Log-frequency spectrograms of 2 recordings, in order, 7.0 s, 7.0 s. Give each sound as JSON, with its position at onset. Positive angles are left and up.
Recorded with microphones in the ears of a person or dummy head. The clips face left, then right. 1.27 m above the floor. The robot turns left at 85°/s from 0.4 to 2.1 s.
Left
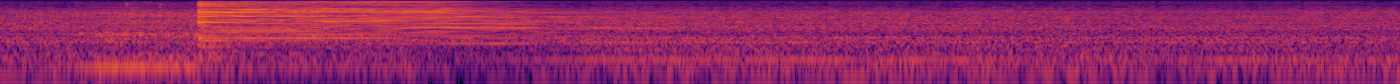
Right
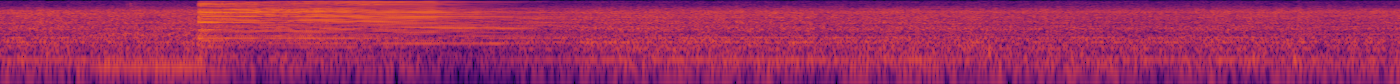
{"t": 1.0, "sound": "a buzzer", "azimuth_deg": 10, "distance_m": 1.5}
